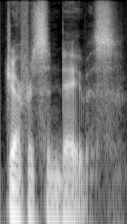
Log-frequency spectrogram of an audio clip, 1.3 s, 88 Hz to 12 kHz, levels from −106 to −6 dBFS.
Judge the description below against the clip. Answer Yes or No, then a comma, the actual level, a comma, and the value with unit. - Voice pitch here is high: No, very low, 85 Hz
